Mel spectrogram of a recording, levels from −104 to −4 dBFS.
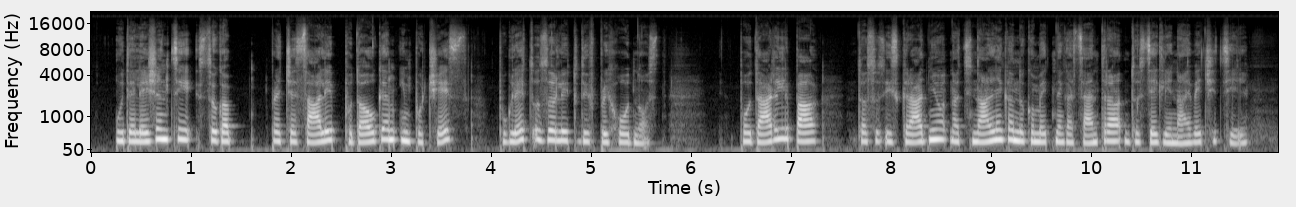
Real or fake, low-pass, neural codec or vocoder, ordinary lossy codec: real; 19.8 kHz; none; none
